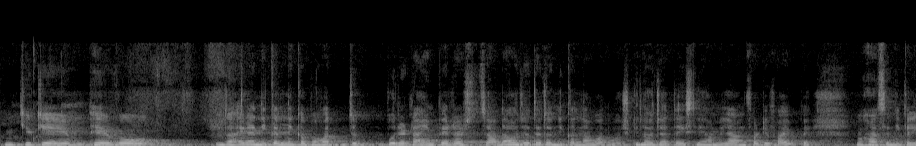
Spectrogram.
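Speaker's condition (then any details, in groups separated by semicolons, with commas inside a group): No condition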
